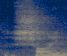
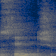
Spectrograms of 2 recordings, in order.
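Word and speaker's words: sinh: What I wanted to do was write like a shine or cinch or shine. I say shine.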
